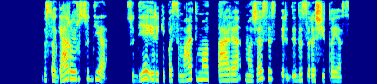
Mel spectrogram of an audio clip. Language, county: Lithuanian, Panevėžys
